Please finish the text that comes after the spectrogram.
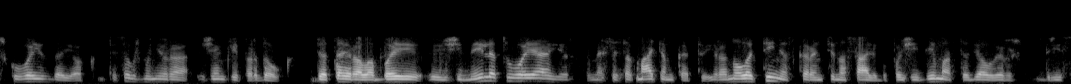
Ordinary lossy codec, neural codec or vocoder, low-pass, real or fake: Opus, 64 kbps; none; 3.6 kHz; real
